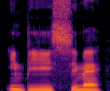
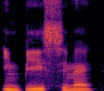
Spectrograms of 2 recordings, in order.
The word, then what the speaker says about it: impiissime: But the way she says impiissime has something wrong in it, and I really want to emphasize this because it's an important part about good Latin pronunciation. Da locam impiissime. And she adds a glottal stop between the two letters I.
